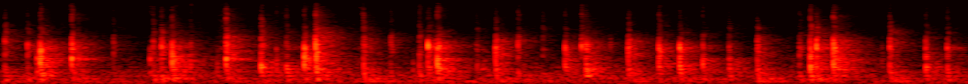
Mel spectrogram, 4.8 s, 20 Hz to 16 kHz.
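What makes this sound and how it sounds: Very long blue acrylic nails tap rapidly on the inner lid and pressed shadow pans of an open, flat cardboard eyeshadow palette resting on a desk. The result is a quick, irregular run of light, dry clicks with almost no ring, their bright ticks centered around 2.5 kHz.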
